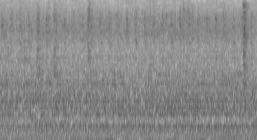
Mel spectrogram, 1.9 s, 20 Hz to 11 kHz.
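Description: A tractor engine in Farming Simulator 17, rated at just over 100 horsepower, labors under a heavy load with a continuous, loud, rough drone and no talking.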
